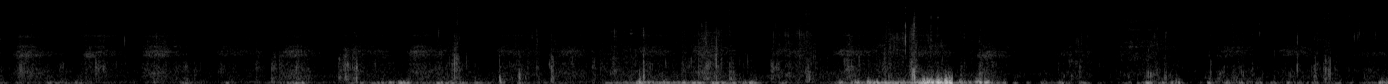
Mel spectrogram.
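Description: Footsteps crunch on a rocky, gravelly trail.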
